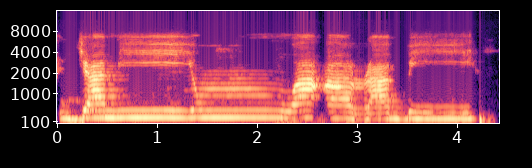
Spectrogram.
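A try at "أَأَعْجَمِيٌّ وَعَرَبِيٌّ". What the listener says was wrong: B. Tekanan dia tak ada. Macam BIY tu. B. Gitu.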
